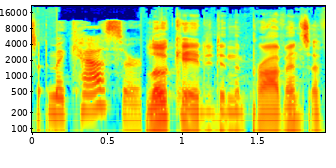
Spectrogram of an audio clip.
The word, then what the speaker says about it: Makassar: That's how it told me to pronounce it. Makassar.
